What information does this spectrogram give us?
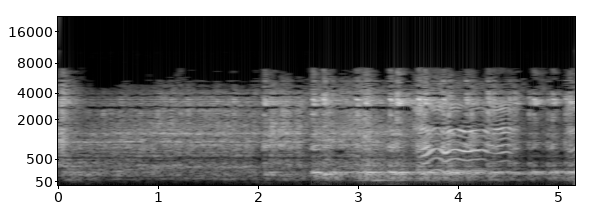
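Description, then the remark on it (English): In freezing weather, a cold car engine turns over and catches at about two seconds, then idles roughly with a steady low drone and a wavering whine as it revs. No one speaks. “If I can just keep the motor running until it warms up.”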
